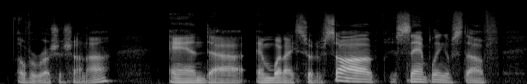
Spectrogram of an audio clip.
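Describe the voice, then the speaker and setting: A man talks at a fairly slow pace in a very deep, low pitch with ordinary pitch variation. The recording is very clean with a silent background. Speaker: podcast host interviewer. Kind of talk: interview. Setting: studio, in person.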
